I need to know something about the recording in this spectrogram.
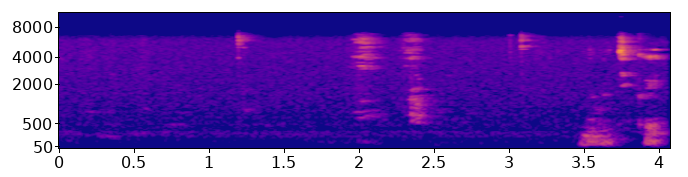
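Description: Faint computer mouse clicks, a few scattered short clicks while panels are closed in the program, followed by a louder, low sound near the end.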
